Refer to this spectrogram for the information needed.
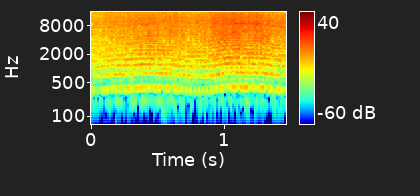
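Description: A drone's rotors whine in a steady, buzzing hum, the pitch dipping slightly and rising again as it flies over fire-ravaged land, flown by a student, with no voices present.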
